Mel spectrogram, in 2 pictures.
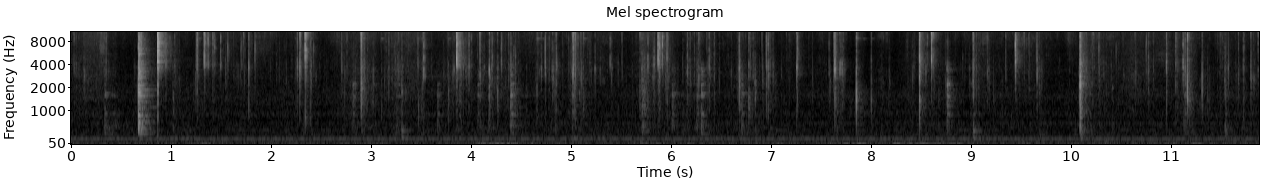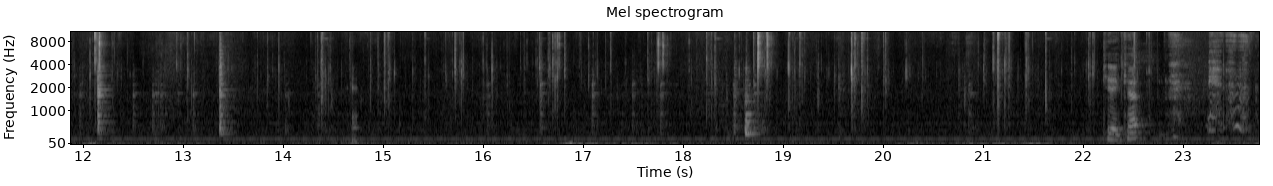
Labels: Are people heard?
yes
